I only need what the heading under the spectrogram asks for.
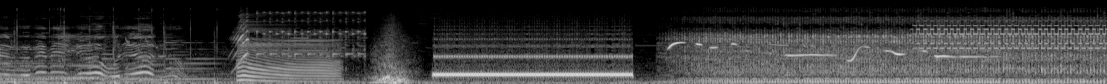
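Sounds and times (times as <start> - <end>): low engine-like hum: 6.1 - 11.0
short whistled chirps: 6.6 - 9.8
loud steady beep: 8.9 - 11.0.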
